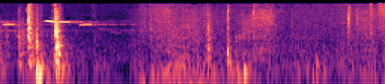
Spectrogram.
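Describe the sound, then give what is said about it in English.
A car door thuds shut with a quick double clunk, followed by softer rustling and a fainter knock as things settle inside the vehicle. “I've got the door.”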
